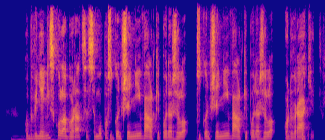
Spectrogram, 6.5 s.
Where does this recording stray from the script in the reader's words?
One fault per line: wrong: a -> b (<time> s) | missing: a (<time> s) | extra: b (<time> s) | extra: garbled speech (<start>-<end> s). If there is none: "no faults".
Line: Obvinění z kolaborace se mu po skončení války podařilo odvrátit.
extra: skončení války podařilo (3.9 s)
